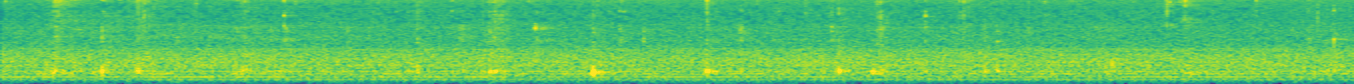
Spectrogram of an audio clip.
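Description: Faint close-up chewing: soft wet mouth clicks of a person eating with her fingers, with two sharper clicks a little past the middle. A faint steady low hum runs underneath.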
